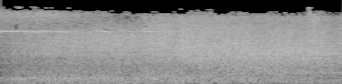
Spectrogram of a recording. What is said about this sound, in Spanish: Ese ave que estamos escuchando atravesando los campos de este país.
